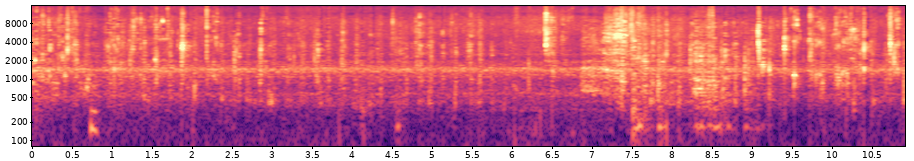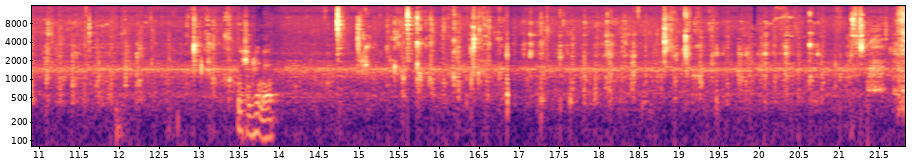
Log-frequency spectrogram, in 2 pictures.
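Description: A young man chews and slurps wetly, close to a microphone.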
